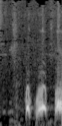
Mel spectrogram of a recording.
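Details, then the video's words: A single spotted dove phrase, played as a lure so other doves call back: a brief hoot, a fuller rounded coo, then a longer steady note, in a clean quiet setting. "tekukur super gacor suara ini paling di sukai semua burung"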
